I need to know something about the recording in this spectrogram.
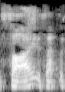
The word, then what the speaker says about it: Si: Is the correct way to say your name Sai?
